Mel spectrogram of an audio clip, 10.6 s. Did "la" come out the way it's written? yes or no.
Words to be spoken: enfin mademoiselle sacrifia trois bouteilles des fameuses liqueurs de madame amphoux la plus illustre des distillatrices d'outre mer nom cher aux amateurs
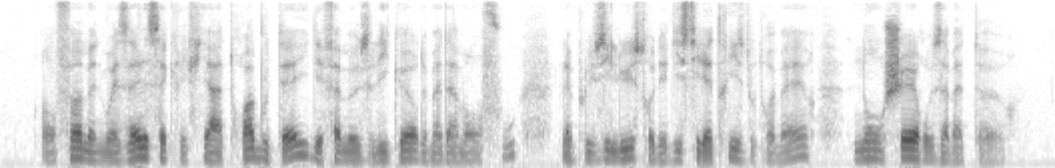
yes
